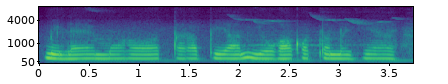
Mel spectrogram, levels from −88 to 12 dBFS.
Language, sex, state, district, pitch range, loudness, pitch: Chakma, female, Tripura, Unakoti, 170-175 Hz, -18 LUFS, 170 Hz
